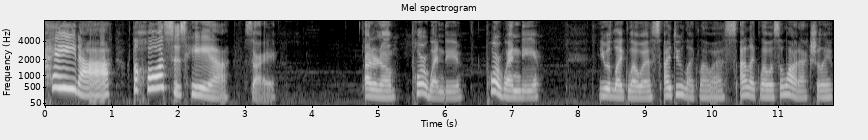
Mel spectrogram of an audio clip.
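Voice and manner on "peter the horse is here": loud, swooping voice with the name stretched out. Testing whether the put-on voice sounds like another character: Lois voice. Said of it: "does that sound like Lois?".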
